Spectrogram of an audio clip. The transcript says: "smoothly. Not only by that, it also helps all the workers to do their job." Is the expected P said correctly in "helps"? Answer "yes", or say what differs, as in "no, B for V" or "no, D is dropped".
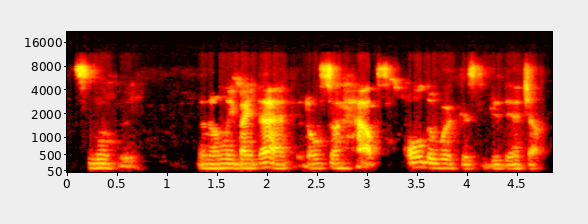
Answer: yes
